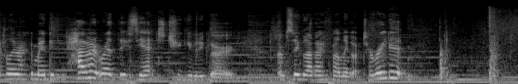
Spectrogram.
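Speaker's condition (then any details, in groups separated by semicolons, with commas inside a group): No condition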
